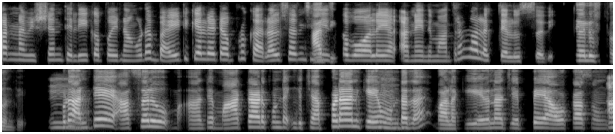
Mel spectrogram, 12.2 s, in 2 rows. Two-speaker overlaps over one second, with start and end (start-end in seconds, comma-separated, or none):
none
